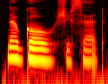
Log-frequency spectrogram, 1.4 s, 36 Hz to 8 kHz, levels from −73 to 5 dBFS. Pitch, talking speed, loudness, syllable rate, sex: 170 Hz, 175 wpm, -19 LUFS, 3.6 syllables/s, female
